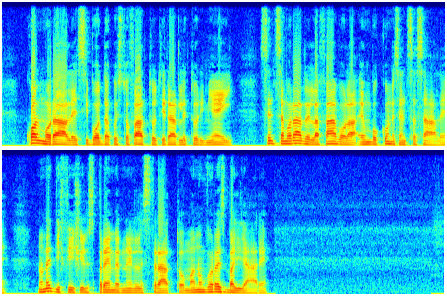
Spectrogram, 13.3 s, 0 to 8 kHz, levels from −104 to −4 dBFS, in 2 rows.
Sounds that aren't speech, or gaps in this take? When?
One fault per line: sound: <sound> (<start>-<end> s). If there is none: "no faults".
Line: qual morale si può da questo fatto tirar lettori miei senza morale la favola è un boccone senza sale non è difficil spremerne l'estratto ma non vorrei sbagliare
no faults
